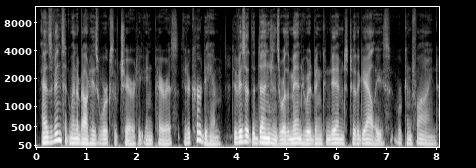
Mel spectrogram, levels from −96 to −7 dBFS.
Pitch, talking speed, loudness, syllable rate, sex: 100 Hz, 225 wpm, -18 LUFS, 6.1 syllables/s, male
